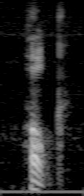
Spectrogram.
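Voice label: "hulk", US English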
